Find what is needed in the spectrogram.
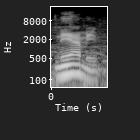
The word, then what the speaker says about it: Neame: Pues léelo en español, te lo leo yo. Seper Neame. Neame. Claro, así no fallas.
